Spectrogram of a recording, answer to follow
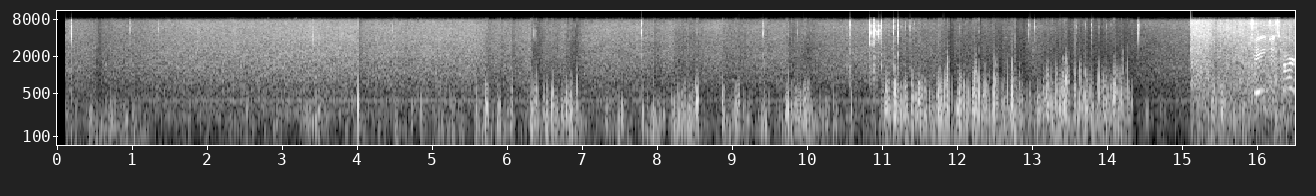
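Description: Wind buffeting a handheld camera's microphone in uneven gusts, with irregular low thumps of handling. About a second before the end it cuts to a steadier rush of wind and surf at the water's edge.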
